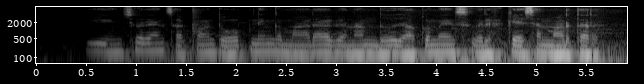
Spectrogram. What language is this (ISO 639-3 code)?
kan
